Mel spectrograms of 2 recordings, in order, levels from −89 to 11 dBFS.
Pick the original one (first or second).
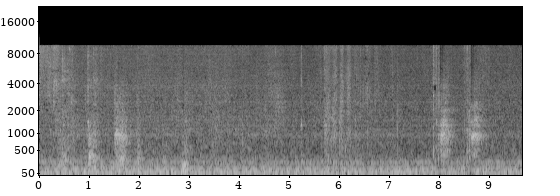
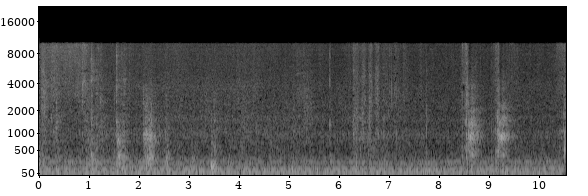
second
